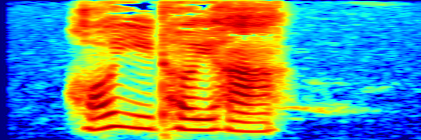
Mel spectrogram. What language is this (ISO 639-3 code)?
yue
